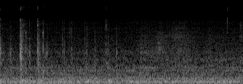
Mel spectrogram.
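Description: Keys pressed on a computer keyboard in quick, uneven bursts of close clicking taps, steady and moderately loud with no one speaking.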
